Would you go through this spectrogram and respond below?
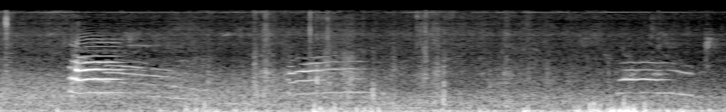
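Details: A newly appeared male stray cat gives three meows a couple of seconds apart. The first is loudest and bends downward, and the later two are softer and flatter, with a constant low hum underneath.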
